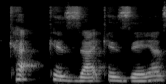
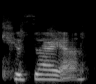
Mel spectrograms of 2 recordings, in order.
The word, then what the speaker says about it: Keziah: And I want to actually apologize for the pronunciation of Keziah's name. Please pronounce it for me again. It's Keziah. Much in the same way you pronounce Isaiah. Keziah.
